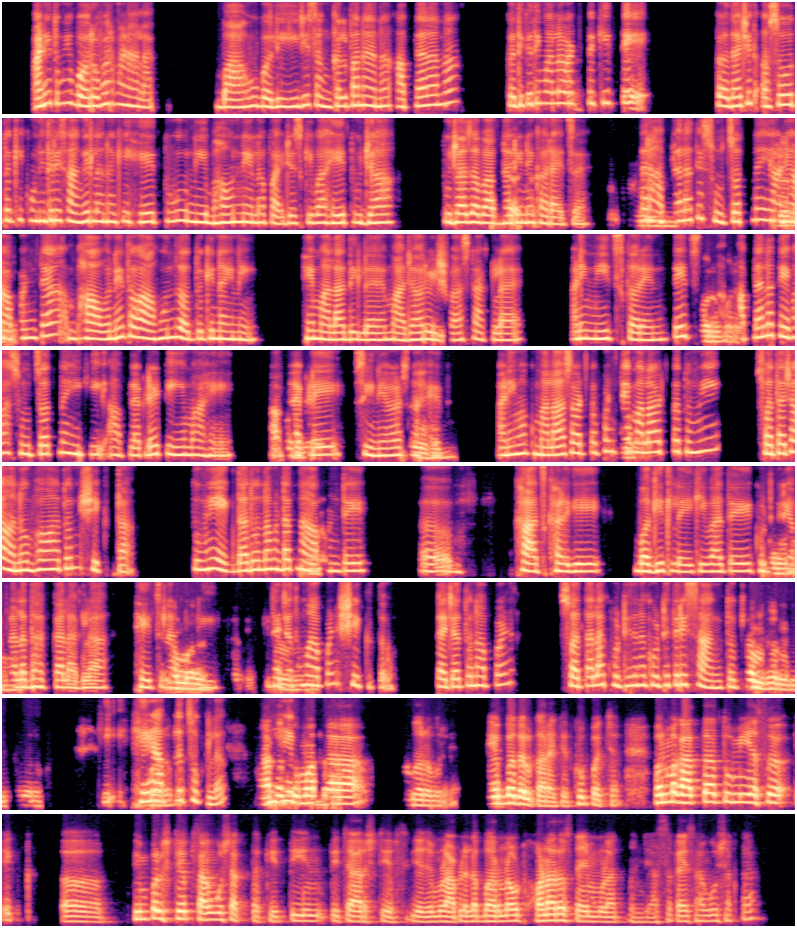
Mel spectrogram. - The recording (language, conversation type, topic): Marathi, podcast, मानसिक थकवा
- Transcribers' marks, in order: chuckle; in English: "टीम"; tapping; other noise; in English: "स्टेप"; in English: "स्टेप्स"; in English: "बर्नआउट"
